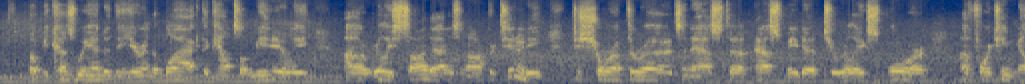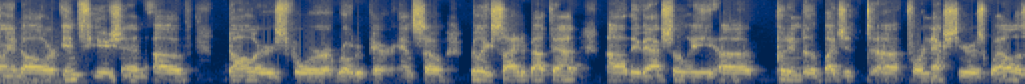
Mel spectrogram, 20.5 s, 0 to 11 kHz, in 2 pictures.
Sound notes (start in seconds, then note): 4.5 traffic humming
